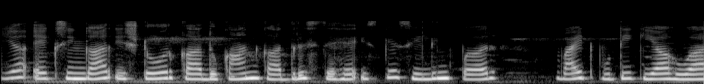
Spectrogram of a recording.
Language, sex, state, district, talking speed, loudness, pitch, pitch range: Hindi, female, Jharkhand, Palamu, 135 wpm, -14 LUFS, 265 Hz, 245-285 Hz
